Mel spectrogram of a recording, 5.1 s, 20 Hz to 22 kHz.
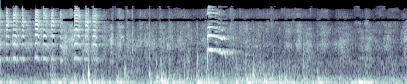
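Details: Pug puppy littermates born April 17, nearing adoption, give a quick series of high, thin squeaks and a falling whine.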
